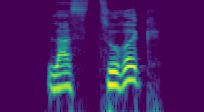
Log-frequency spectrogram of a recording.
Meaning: singular imperative of zurücklassen
- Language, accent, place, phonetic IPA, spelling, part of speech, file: German, Germany, Berlin, [ˌlas t͡suˈʁʏk], lass zurück, verb, De-lass zurück.ogg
